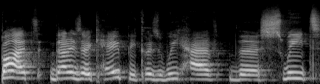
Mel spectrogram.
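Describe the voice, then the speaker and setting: A woman at a fairly slow pace with fairly even intonation, in a very clean recording with a silent background. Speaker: food vlogger. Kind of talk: casual vlog cooking commentary.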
